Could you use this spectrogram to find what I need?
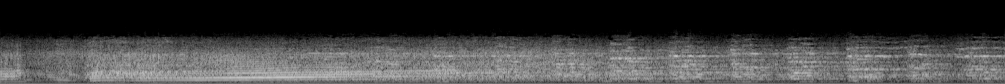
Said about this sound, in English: The door slammed, the motor roared. As the great car leaped forward, a section of the wall slid up on oiled hinges, and the Black Beauty rushed into the darkness and the night.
